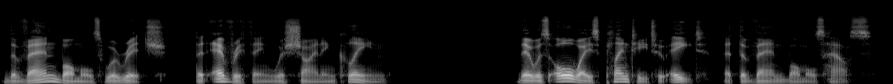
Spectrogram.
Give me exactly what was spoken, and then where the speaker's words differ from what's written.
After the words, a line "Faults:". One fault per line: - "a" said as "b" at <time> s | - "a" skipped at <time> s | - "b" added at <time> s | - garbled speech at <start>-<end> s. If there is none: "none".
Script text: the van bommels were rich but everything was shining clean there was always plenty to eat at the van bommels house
the van bommels were rich but everything was shining clean there was always plenty to eat at the van bommels house
Faults:
none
